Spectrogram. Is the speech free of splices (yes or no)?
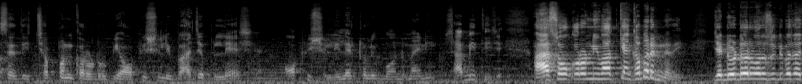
yes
